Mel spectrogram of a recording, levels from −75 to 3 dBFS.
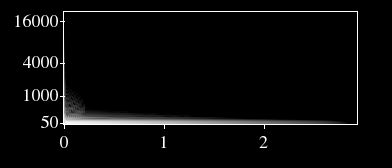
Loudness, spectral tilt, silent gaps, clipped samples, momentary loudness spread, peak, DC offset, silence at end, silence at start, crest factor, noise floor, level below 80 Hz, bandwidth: -16 LUFS; -15 dB/octave; none; under 0.1%; 23 LU; -2 dBFS; under 0.1%; 1.3 s; 0 s; 12 dB; -60 dBFS; -14 dBFS; 0.4 kHz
